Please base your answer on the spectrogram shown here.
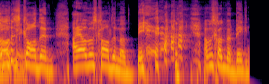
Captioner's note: laughs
